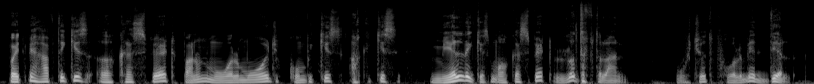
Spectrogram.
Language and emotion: Kashmiri, happy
